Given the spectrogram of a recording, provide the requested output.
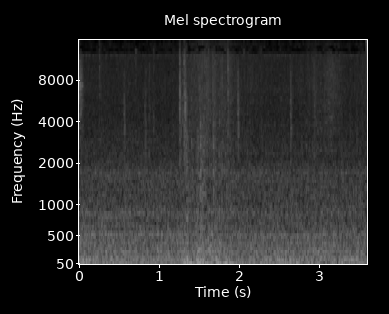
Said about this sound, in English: but I'm in the car, so you know, it would make sense for the sounds.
